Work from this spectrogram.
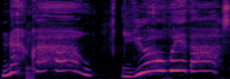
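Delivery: mock, very high, drawn-out, top-of-the-lungs holler. Retelling calling out to a cousin while drunk, re-enacting a top-of-lungs shout. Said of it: "at the top of my lungs".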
